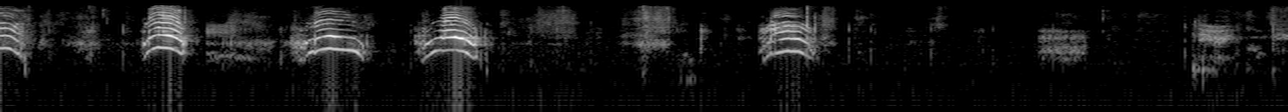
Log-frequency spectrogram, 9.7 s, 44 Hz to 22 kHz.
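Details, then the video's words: Rescued pregnant foster cat Harlequin giving birth to six kittens indoors; high, arched mews rise and fall in quick succession, four clear calls in the first half, then fainter soft sounds and rustling. "Rescued pregnant Kitty Harlequin gives birth to 6 kittens!"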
